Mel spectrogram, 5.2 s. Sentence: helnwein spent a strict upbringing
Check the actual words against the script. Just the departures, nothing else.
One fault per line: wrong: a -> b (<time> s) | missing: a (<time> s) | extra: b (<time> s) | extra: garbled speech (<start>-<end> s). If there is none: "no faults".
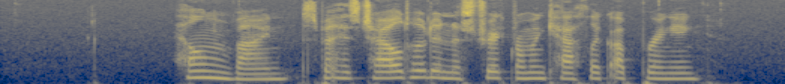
extra: his childhood in (2.2 s)
extra: roman catholic (3.4 s)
